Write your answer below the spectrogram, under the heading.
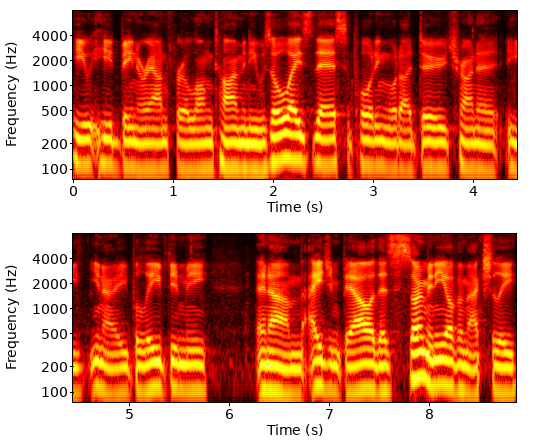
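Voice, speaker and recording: Speaking at a fairly quick pace with an Australian accent, a man with a fairly low pitch and a bright, sharp tone keeps a monotone, flat intonation. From Victoria, Australia. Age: 30s. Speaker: streamer and musician. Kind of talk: interview. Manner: halting.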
